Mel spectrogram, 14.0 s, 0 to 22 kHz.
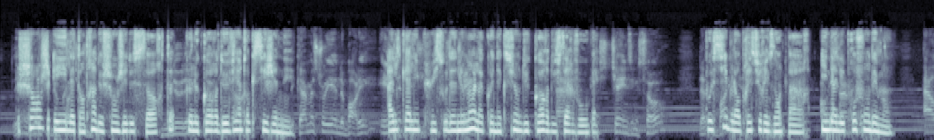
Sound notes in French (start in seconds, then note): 10.1 inhaler profondément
